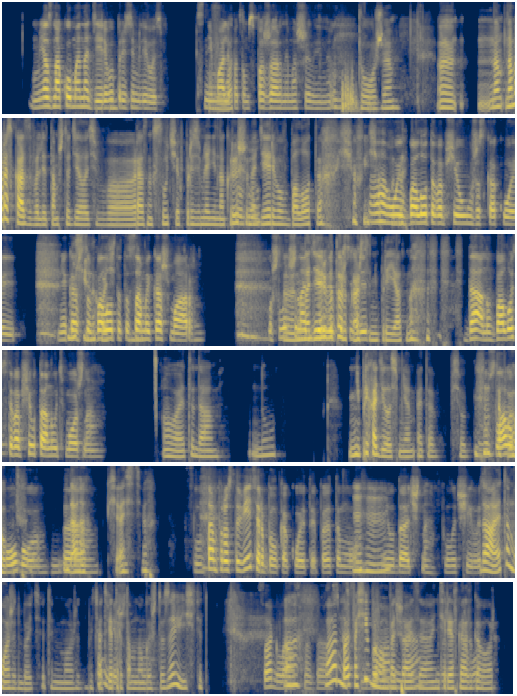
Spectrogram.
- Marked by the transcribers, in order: tapping; chuckle; chuckle; chuckle; tsk; chuckle; "зависит" said as "зависитит"
- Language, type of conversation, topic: Russian, unstructured, Какое значение для тебя имеют фильмы в повседневной жизни?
